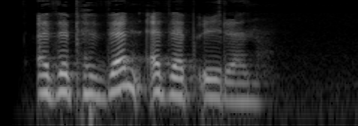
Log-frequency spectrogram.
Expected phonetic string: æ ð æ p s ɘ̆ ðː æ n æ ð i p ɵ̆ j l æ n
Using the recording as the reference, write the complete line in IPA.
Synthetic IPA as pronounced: æ ð æ p h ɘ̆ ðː æ n æ ð æ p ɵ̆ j ɾ æ n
